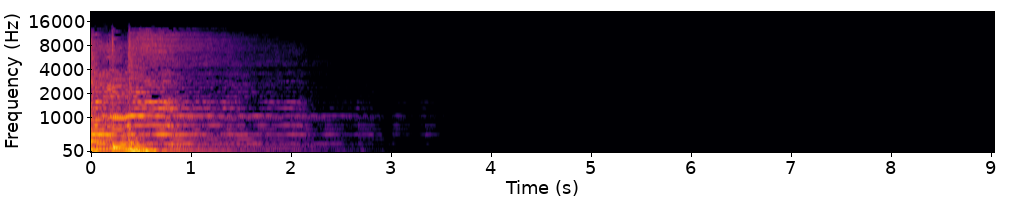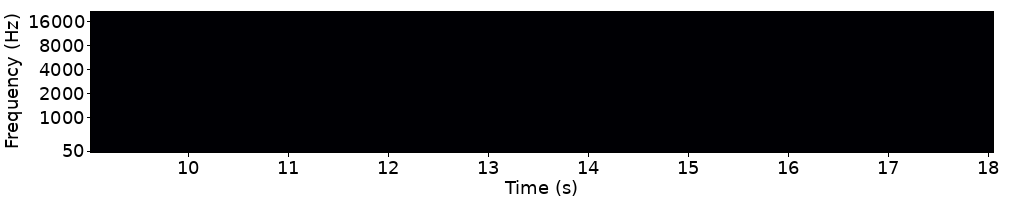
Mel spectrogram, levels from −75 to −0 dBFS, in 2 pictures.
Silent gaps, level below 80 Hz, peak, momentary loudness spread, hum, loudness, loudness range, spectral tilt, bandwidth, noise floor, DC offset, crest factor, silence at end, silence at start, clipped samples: none; -36 dBFS; -2 dBFS; 26 LU; none; -19 LUFS; 25 LU; -4.5 dB/octave; 14.5 kHz; under -90 dBFS; under 0.1%; 26 dB; 16 s; 0 s; under 0.1%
